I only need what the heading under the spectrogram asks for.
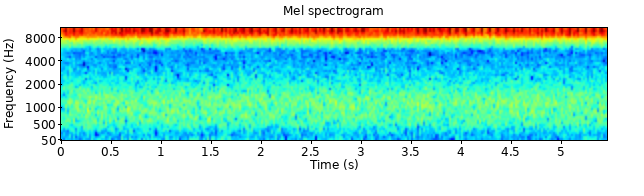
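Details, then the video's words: Male crickets stridulating, rubbing one wing's edge across the toothed vein of the other: a steady, high, shimmering trill held without pause, dense and continuous, with a faint low hiss beneath. "Most relaxing cricket sound"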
